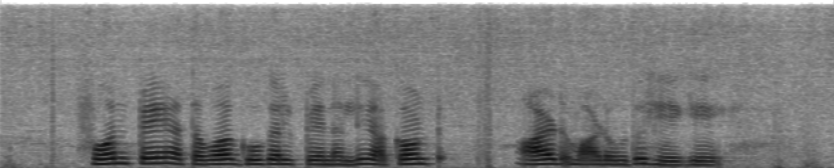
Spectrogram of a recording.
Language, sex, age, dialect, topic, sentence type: Kannada, female, 18-24, Coastal/Dakshin, banking, question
